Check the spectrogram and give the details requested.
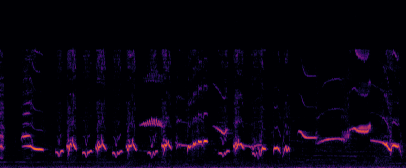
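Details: Fighting-mode song of an Oriental magpie-robin provoking opponents: quick chain of bright, bouncy whistled notes and slurs, dense and energetic, ending with longer clear rising whistles.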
